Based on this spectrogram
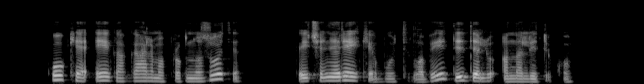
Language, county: Lithuanian, Marijampolė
